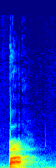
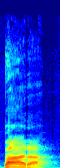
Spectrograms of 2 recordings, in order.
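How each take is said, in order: First: The word is cut short to one syllable. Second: The word is said in full with two syllables.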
